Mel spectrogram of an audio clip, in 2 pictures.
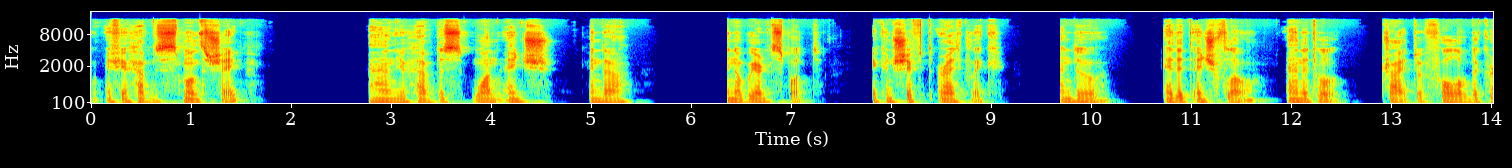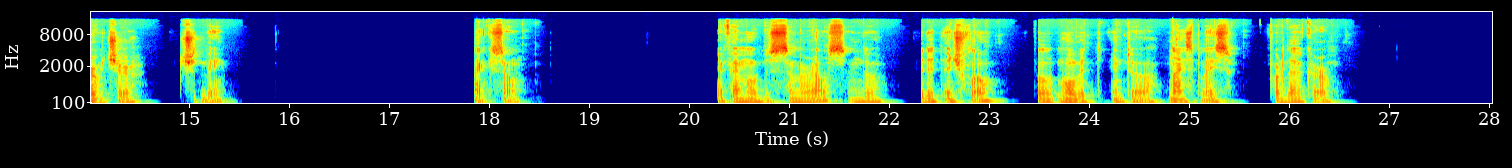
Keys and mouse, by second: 0.0 alt+click, 1.4 alt+middle click, 1.7 alt+click, 2.4 alt+click, 3.4 alt+middle click, 3.6 alt+right click, 4.2 click, 5.2 click, 6.4 alt+click, 6.8 alt+middle click, 7.9 shift+right click, 15.7 click, 17.1 alt+click, 17.4 w, 17.7 alt+right click, 17.9 alt+click, 18.4 alt+middle click, 18.6 alt+right click, 18.8 alt+click, 19.7 click, 21.1 shift+right click, 23.8 w, 24.0 alt+click, 25.3 alt+click, 26.4 alt+Tab, 26.8 alt+click.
